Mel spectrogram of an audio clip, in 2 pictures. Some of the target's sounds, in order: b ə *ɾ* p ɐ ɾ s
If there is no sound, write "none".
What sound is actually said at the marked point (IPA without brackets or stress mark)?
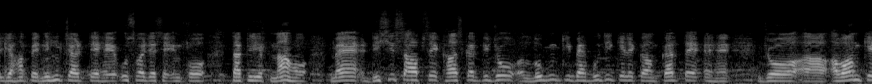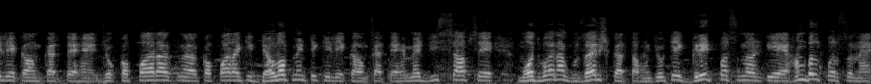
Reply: l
